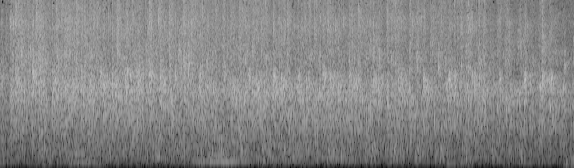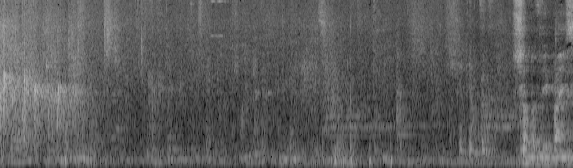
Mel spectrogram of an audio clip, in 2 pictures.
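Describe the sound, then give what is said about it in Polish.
Loud, dense audience applause for Włodzimierz Skalik, vice-president of the Konfederacja Korony Polskiej, as he is introduced, fills the first eight seconds, then thins out into scattered claps and room noise before a few louder bursts near the end. “Wielkie brawa!”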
